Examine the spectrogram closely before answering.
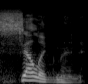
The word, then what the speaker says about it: Seligman: It's Seligman with a hard G.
